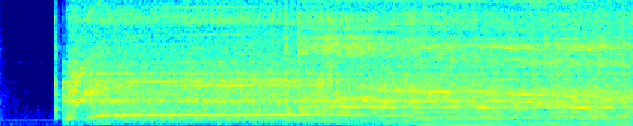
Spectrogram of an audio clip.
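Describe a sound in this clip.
An angle grinder's disc screeches as it grinds into metal.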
